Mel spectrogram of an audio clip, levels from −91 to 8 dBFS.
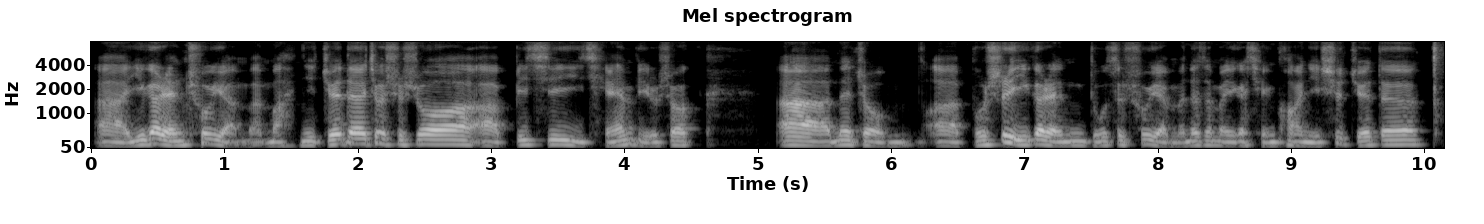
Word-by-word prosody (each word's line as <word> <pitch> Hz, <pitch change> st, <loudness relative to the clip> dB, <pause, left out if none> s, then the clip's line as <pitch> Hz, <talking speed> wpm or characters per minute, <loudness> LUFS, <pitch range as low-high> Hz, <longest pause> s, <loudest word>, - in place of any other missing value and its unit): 啊， 100 Hz, -3 st, -3 dB
一 120 Hz, -, -1 dB
个 150 Hz, +3 st, +6 dB
人 110 Hz, -, +5 dB
出 140 Hz, +3 st, -2 dB
远 130 Hz, -, -3 dB
门 -, -, -12 dB
嘛。 95 Hz, +1 st, -6 dB
你 110 Hz, -1 st, -5 dB
觉 135 Hz, +1 st, +4 dB
得 150 Hz, 0 st, +5 dB
就 -, -, 0 dB
是 135 Hz, -3 st, -5 dB
说， 135 Hz, +1 st, +5 dB
啊， 110 Hz, -4 st, -2 dB
比 125 Hz, +5 st, -7 dB
起 130 Hz, +1 st, -1 dB
以 195 Hz, -, -3 dB
前 130 Hz, -, -3 dB
比 -, -, -8 dB
如 195 Hz, -, -5 dB
说， 115 Hz, -11 st, -3 dB, 0.6 s
呃， 110 Hz, -3 st, +4 dB
那 125 Hz, -, +1 dB
种， 190 Hz, +8 st, -4 dB, 0.2 s
呃， 100 Hz, -2 st, -3 dB
不 115 Hz, +5 st, -6 dB
是 155 Hz, +10 st, +3 dB
一 125 Hz, -, +1 dB
个 -, -, +5 dB
人 105 Hz, +2 st, +1 dB
独 110 Hz, -, -7 dB
自 120 Hz, +3 st, -6 dB
出 140 Hz, -, -6 dB
远 -, -, -2 dB
门 90 Hz, -, -8 dB
的 115 Hz, -, -2 dB
这 120 Hz, +1 st, -7 dB
么 105 Hz, -, -6 dB
一 100 Hz, -, -3 dB
个 -, -, -4 dB
情 200 Hz, -1 st, -6 dB
况， 195 Hz, +1 st, -5 dB
你 190 Hz, -, -4 dB
是 165 Hz, -4 st, -2 dB
觉 115 Hz, -5 st, -2 dB
得 130 Hz, +1 st, +1 dB
125 Hz, 280 characters per minute, -26 LUFS, 110-140 Hz, 0.6 s, 个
